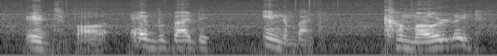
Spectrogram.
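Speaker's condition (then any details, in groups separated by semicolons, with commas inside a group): Cerebral palsy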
